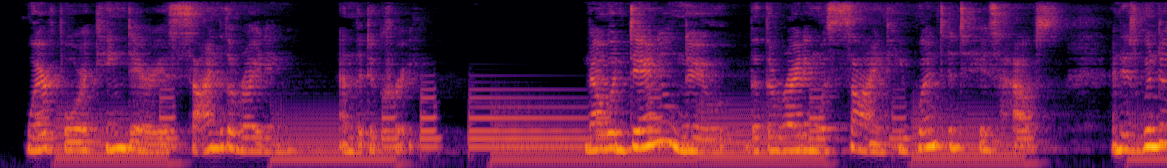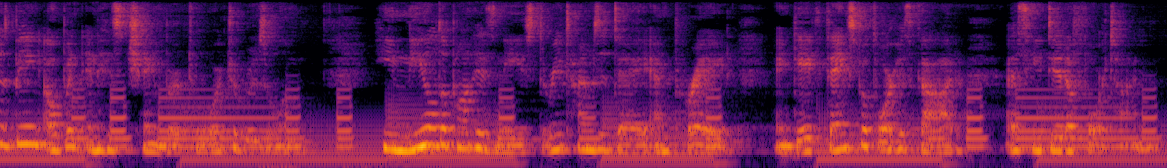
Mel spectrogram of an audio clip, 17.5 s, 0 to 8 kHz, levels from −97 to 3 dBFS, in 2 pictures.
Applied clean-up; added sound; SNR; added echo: none; Piano; 12 dB; reverberation time 1.7 s.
